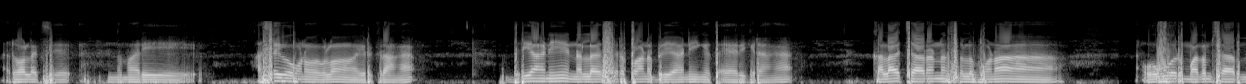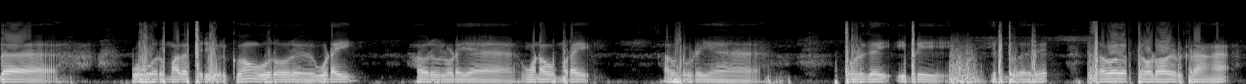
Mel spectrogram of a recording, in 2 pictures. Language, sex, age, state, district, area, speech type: Tamil, male, 45-60, Tamil Nadu, Krishnagiri, rural, spontaneous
